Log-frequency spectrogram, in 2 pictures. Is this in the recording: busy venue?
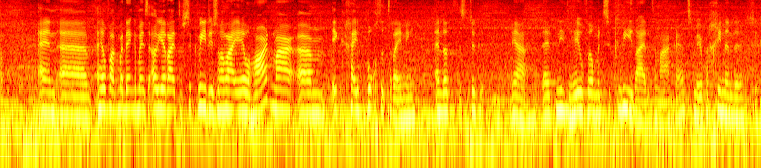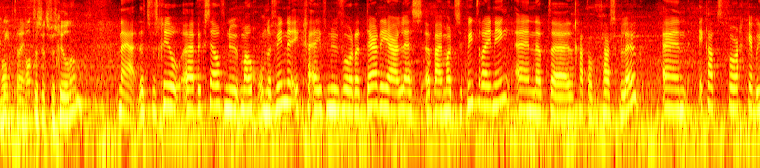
yes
